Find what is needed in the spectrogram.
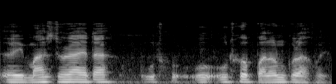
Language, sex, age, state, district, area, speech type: Assamese, male, 60+, Assam, Tinsukia, rural, spontaneous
